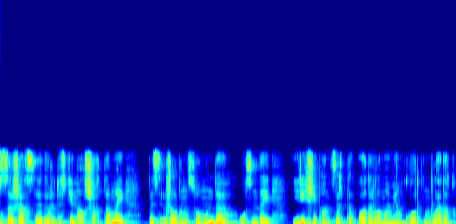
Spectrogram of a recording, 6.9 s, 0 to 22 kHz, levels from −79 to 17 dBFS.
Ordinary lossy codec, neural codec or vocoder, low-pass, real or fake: AAC, 48 kbps; none; 7.2 kHz; real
